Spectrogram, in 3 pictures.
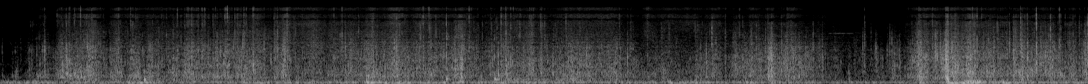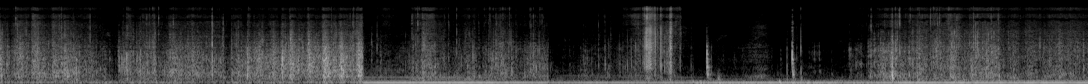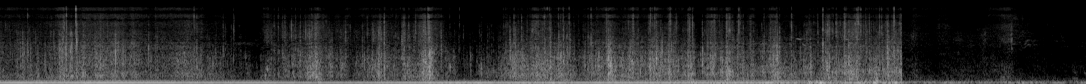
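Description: Garden soil poured from a plastic bag onto a layer of straw, with the bag crinkling and rustling and the soil sliding out. About halfway through, a steady low hum starts and carries on under the rustling.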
